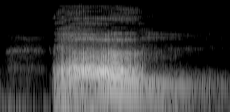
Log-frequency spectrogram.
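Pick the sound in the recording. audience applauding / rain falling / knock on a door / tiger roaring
tiger roaring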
